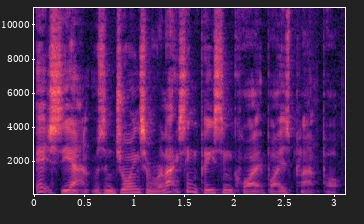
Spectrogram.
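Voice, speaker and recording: A storyteller reading a children's story aloud in a playful, expressive way. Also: medium pitch, a little fast, breathy edge.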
